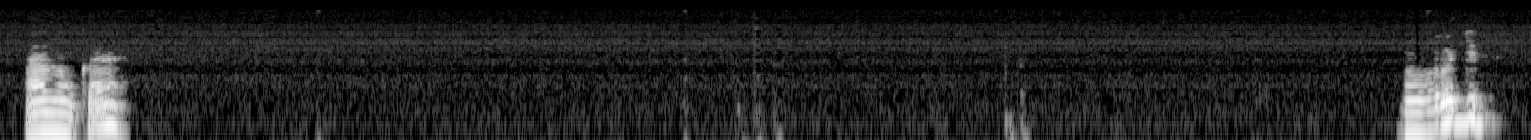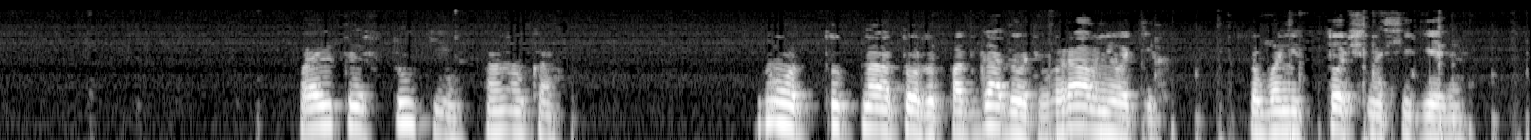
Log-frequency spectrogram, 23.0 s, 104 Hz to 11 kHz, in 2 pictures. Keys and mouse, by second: 2.5 click, 3.3-5.3 drag, 5.7 KP_1, 7.6 KP_3, 11.0-12.2 drag, 13.5 click, 14.2 click, 15.6 space, 18.6 space, 19.7 ctrl+z, 20.2 ctrl+z, 20.8 ctrl+z, 21.4 ctrl+z, 22.0 ctrl+z, 22.5 ctrl+z.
